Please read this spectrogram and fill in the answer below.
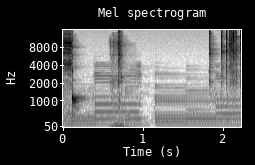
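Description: Intro music with held notes, opening with a short, sharp pop sound effect, the loudest sound here. A soft low thud follows about half a second later, and the notes carry on after a brief break.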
